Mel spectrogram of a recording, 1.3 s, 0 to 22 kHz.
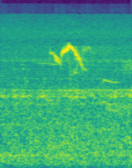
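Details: Western yellow wagtail (Motacilla flava) during its morning routine, recorded 21 June 2026: a single thin, high, slightly arched call, brief and sharp, over a faint steady background hiss.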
